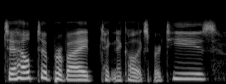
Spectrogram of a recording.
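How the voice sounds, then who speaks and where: A woman's voice: on the high side, a little fast, no echo. A woman explaining things politely as a guest in a radio interview. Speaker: guest, fishery specialist. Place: radio studio. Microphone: studio microphone.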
